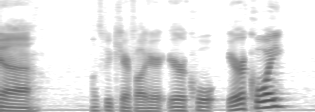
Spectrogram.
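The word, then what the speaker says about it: Iroquois: Irakcoy. Irocoy. I feel smart. I feel like I actually know how that's pronounced. Irocoy. Am I right, guys? Irocoy. I'm pretty positive I'm right about that.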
